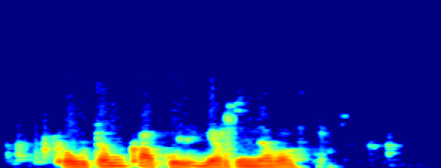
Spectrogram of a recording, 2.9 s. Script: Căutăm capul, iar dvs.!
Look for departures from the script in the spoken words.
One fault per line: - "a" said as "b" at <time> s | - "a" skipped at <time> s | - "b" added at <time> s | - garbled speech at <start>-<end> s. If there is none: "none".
none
